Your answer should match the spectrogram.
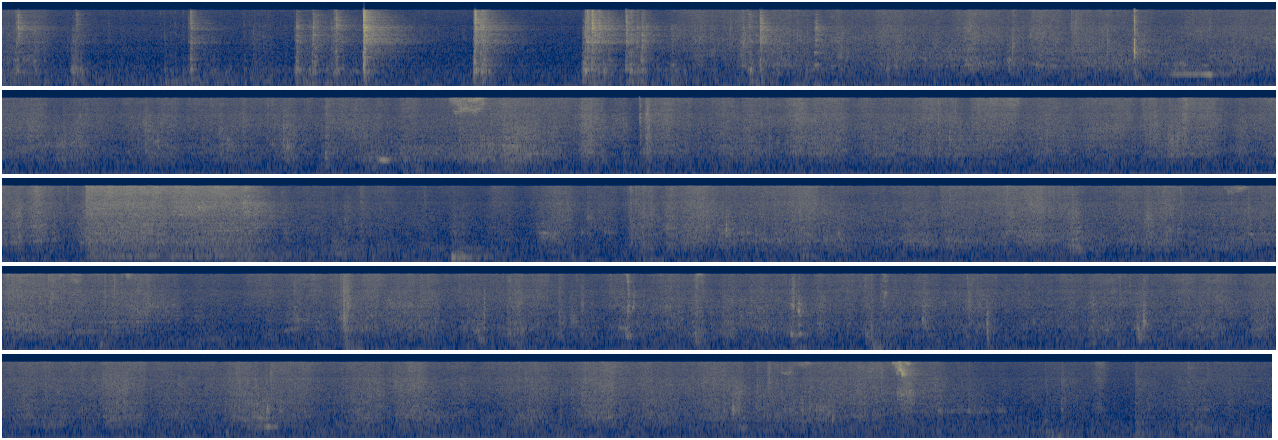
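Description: Sponge wiping a glass-ceramic stovetop: faint rubbing with small scratchy clicks and taps, sharper and more frequent in the first few seconds, and a rush lasting about a second near the middle.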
